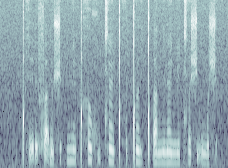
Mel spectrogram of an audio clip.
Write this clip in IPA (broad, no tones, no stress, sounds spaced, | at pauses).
ǃʰ ḛ ɾ ḛ f a̰ ɾ y ʃ | ɲ ɛ̃ ǃʰ ʌ xʷ ḭ cʰ ɛ̃ ǃʰ ə ǃ ə̃ ɾ e̤ ǃʼ a n i ɾ ɛ̃ ɲ ɛ cʰ ə ʃ ḭ ŋʷ ʌ ʃ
